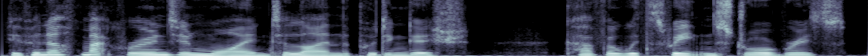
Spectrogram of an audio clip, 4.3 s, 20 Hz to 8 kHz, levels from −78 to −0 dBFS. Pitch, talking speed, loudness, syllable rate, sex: 200 Hz, 195 wpm, -17 LUFS, 6.1 syllables/s, female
